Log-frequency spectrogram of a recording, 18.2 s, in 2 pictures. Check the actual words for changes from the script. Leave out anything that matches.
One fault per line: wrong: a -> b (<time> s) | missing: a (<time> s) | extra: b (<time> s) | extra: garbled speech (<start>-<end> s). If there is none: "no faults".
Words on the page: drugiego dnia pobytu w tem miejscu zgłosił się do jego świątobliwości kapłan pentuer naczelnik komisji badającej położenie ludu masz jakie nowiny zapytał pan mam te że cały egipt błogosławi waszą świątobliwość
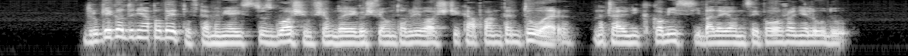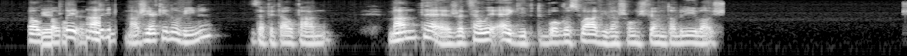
extra: garbled speech (9.4-10.3 s)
